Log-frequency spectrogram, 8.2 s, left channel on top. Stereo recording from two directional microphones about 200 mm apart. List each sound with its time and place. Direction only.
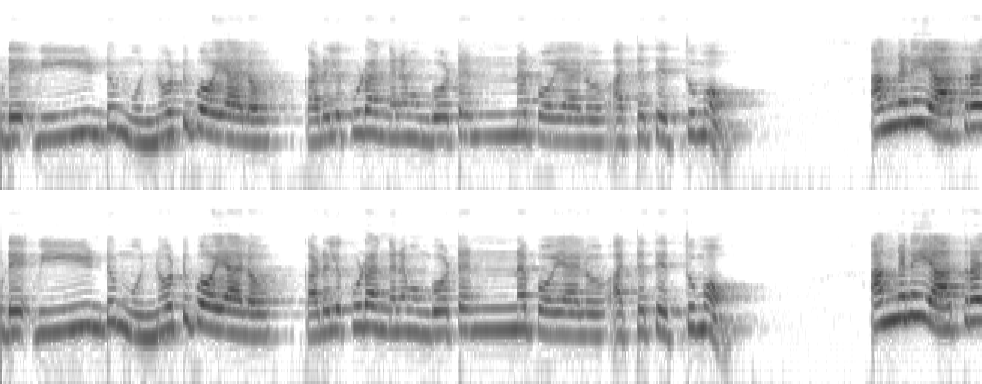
0.0 s a woman's voice: 40° right (ahead or behind)
7.2 s a woman's voice: 40° right (ahead or behind)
